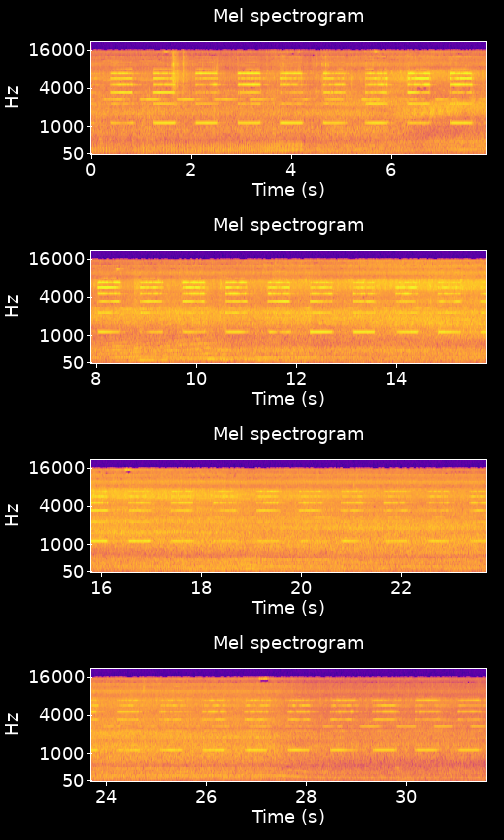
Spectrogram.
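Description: Heavy truck's reversing alarm beeping in a steady rapid train, over the diesel engine of a prime mover hauling a low-bed trailer. The engine note rises and falls as the rig manoeuvres, and drops near the end.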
